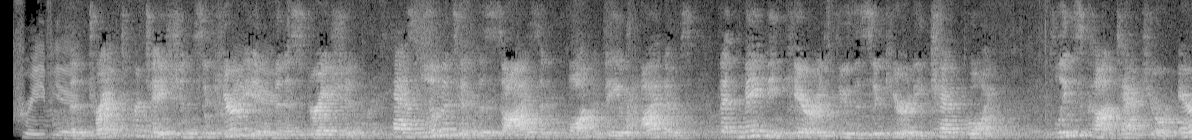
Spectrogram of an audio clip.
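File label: Airport Security Announce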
